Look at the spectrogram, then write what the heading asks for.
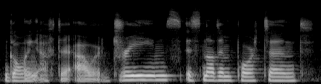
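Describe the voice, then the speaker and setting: A woman from Poland with a Polish accent, speaking as a life coach in a motivational talk and asking slow, earnest, reflective questions. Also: on the low side, steady tone, warm tone.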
